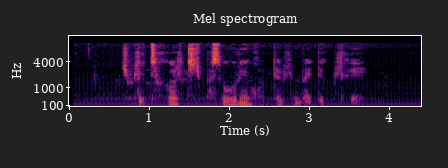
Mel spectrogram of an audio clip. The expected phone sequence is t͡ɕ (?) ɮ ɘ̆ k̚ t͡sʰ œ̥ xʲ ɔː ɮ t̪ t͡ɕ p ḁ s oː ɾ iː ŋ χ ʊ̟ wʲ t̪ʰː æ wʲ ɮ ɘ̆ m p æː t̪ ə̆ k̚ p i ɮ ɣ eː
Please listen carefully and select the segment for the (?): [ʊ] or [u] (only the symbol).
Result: u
